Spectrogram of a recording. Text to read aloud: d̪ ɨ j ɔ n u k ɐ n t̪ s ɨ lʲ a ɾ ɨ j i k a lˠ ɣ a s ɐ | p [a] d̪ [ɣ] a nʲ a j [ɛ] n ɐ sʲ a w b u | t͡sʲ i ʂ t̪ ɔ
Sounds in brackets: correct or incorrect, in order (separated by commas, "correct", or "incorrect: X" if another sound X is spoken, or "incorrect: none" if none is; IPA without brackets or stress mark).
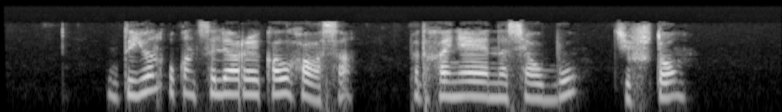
incorrect: ɐ, correct, correct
